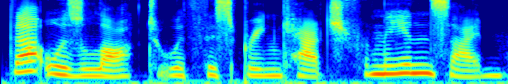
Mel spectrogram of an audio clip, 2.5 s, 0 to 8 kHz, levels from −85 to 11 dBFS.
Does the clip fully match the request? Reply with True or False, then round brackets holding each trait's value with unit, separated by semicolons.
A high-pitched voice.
True (230 Hz)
